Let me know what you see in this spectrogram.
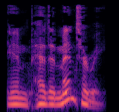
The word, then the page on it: impedimentary: British English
